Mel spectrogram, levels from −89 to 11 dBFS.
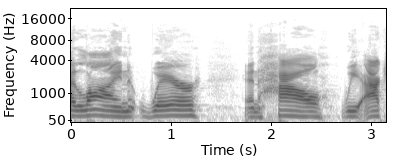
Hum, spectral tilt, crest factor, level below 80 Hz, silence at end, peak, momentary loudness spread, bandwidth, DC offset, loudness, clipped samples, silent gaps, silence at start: none; -6 dB/octave; 20 dB; -64 dBFS; 0.05 s; -8 dBFS; 14 LU; 14 kHz; under 0.1%; -27 LUFS; under 0.1%; none; 0 s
